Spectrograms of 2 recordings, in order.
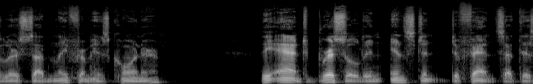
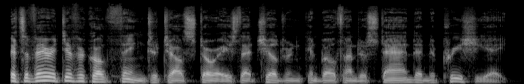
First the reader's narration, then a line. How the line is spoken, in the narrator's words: she said stiffly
